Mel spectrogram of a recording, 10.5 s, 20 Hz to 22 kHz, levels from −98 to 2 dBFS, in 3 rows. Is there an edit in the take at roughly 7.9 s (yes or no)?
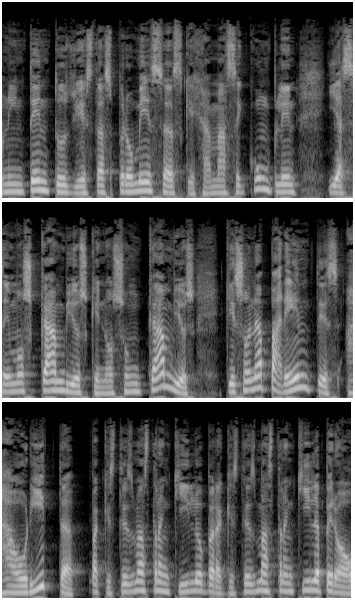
yes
